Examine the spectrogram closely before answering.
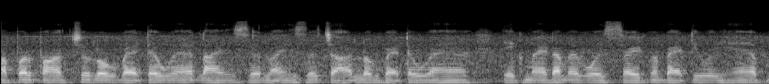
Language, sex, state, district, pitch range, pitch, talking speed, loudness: Hindi, male, Bihar, Purnia, 95-100 Hz, 100 Hz, 220 wpm, -18 LUFS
